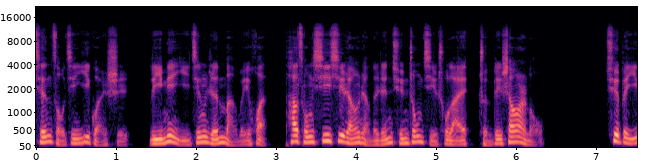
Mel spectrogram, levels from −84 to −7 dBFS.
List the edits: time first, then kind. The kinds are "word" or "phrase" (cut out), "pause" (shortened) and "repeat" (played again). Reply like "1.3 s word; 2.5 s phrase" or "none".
1.3 s pause; 3.0 s pause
